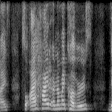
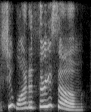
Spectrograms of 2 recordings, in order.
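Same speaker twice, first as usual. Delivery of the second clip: high, slow, lightly mocking; mocking gossip quote; 6 semitones higher, slower than usual. Mimicking the people gossiping, mildly mocking. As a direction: sneer it like the gossipers. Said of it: "Everyone talks shit like".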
